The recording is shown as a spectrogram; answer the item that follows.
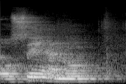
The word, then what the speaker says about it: océano: La sílaba tónica de la palabra océano es la antepenúltima y la subrayamos en color rojo.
